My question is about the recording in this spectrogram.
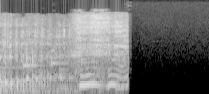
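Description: A pig-like grunt: one short, low, rough oink lasting about half a second that cuts off abruptly into silence.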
